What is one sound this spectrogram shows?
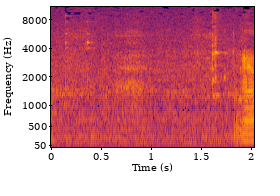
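A metal spoon stirs and clinks against a glass.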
